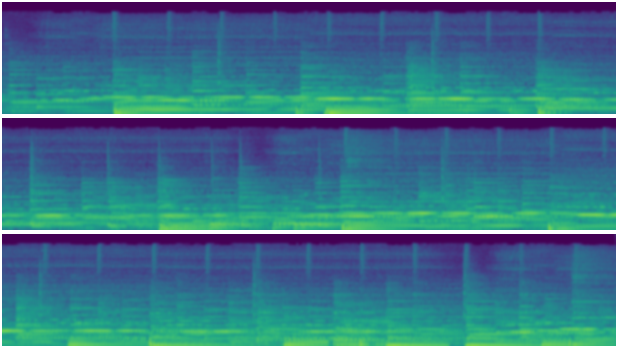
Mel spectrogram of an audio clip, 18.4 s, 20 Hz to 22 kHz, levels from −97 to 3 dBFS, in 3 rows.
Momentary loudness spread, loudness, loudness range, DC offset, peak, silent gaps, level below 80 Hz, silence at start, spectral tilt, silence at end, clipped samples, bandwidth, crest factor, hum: 6 LU; -23 LUFS; 2 LU; under 0.1%; -6 dBFS; none; -28 dBFS; 0 s; -7 dB/octave; 0 s; under 0.1%; 16 kHz; 16 dB; none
